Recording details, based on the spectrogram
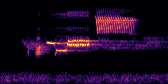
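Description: A Wood Thrush sings a short phrase: soft low notes, a clear flute-like whistle, then a high, shimmering trill. No other sounds intrude.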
